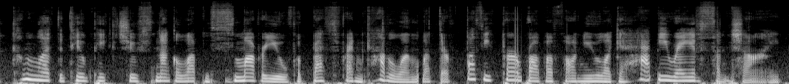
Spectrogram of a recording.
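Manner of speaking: usual speaking voice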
